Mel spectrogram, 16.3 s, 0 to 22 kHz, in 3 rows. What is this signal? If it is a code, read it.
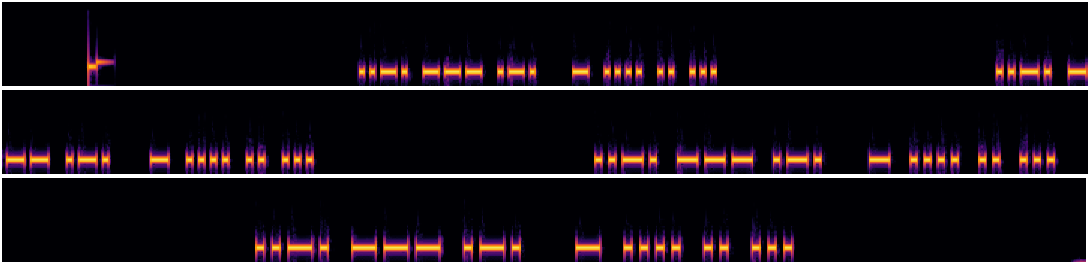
Morse code, heard as a keyed tone, about 35 wpm, 700 Hz. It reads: FOR THIS FOR THIS FOR THIS FOR THIS
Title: Speed-Racing - Sets of 2 Words 30wpm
